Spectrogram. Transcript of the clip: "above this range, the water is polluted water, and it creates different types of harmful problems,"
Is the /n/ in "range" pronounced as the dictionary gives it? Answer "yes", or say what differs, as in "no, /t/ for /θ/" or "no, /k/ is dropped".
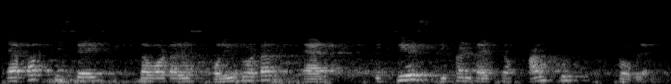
no, /n/ is dropped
